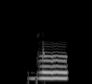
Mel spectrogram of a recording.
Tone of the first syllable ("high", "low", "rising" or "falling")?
high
